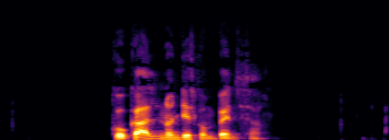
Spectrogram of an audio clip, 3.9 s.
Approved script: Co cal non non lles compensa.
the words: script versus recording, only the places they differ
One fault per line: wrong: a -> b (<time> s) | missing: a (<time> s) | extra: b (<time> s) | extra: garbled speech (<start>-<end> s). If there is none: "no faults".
missing: non (1.8 s)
